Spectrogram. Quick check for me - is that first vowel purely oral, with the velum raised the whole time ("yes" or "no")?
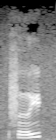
yes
